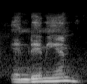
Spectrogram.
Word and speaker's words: Endymion: Endymion.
